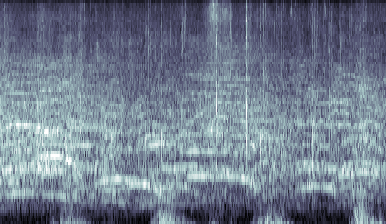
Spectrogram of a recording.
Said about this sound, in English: I love that you're clapping, but clap and speak the name.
